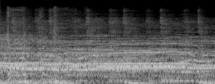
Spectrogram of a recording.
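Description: Wedding music with one long held note, over a crowd cheering and whooping.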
